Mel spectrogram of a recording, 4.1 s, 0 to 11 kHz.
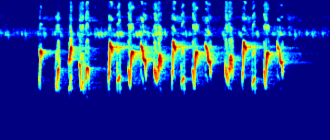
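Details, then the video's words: Nok dok taeng song in the double style, for teaching young birds and luring wild ones: one unbroken three-second run of quick, hooked chirping notes, clean and loud. "เสียงนกดอกแตงEp.5 Birds sounds เพลงเบิ้ล เปิดให้ลูกนก-ลูกเสอร้องตาม ใช้ต่อนกป่า เปิดให้นกคึก"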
